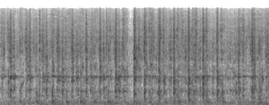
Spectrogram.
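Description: Wire whisk beating eggs and milk in a stainless steel mixing bowl: rapid, rhythmic clicking of the wires against the metal, over a steady faint ring.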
